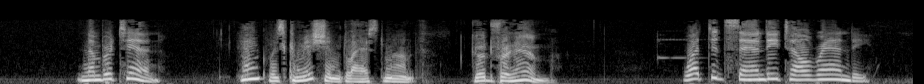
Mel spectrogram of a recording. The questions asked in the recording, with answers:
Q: What did Sandy tell Randy?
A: She told Randy that Hank was commissioned last month.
